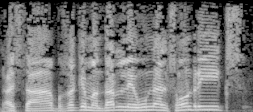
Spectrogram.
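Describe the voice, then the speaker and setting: A woman's voice: sits high, a little fast, bright, forceful tone, no echo, soft background music. A woman with a northern Mexican accent hosting a call-in show in slangy, teasing, profane casual chat.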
